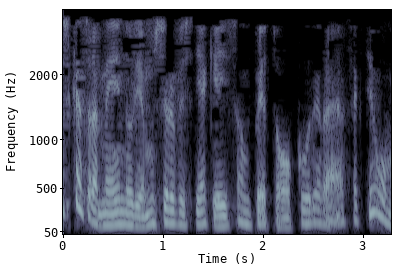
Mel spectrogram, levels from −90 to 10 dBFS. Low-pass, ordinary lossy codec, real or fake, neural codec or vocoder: 3.6 kHz; MP3, 16 kbps; fake; codec, 16 kHz in and 24 kHz out, 1 kbps, XY-Tokenizer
